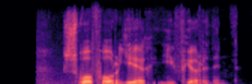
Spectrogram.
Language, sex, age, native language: Icelandic, male, 40-49, Icelandic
